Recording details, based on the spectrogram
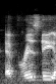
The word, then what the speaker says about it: Evrysdi: And then with the Risdiplam or the Evrysdi, am I pronouncing that correctly? – Yes, yeah.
